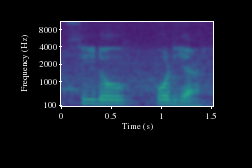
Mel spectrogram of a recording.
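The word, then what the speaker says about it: pseudopodia: लेकिन ये झूठे पैर हैं, इसीलिए इनको कहते हैं कूटपाद, और अंग्रेजी में इनका नाम रखा गया है सीडोपोडिया। पी से स्पेलिंग स्टार्ट होती है, सीडोपोडिया।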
